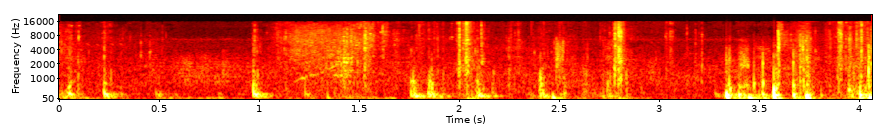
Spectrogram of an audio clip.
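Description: Footsteps thud on a roof.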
